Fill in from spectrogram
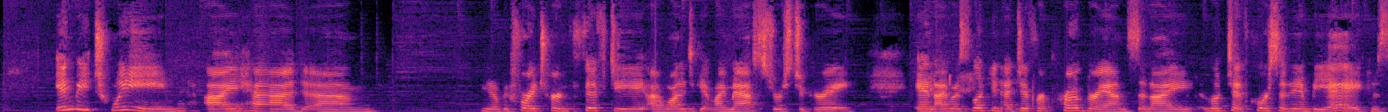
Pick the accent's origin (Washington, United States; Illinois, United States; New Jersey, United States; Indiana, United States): Indiana, United States; Indianapolis; also born or lived in -; I grew up in Indianapolis, on the east side of Indianapolis.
